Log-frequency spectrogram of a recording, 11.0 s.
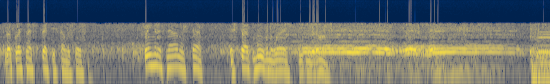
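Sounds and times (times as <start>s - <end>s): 
speech: 0.1s - 2.0s, 2.9s - 6.7s
train whistle blasts: 6.6s - 10.9s.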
